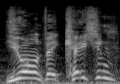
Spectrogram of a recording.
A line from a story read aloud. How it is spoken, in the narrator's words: Dale yelled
